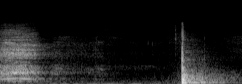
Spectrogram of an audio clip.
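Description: Stainless steel cocktail shaker of espresso shaken with a short rattling swish at the start, then set down on the countertop with one sharp knock near the end.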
